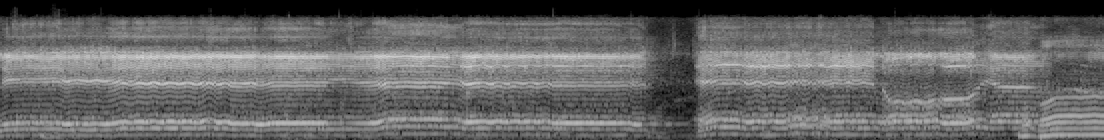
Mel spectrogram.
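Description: Coptic Orthodox liturgical chant: a voice sings long, drawn-out melismatic notes with wavering ornaments and a short pause for breath about seven seconds in.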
